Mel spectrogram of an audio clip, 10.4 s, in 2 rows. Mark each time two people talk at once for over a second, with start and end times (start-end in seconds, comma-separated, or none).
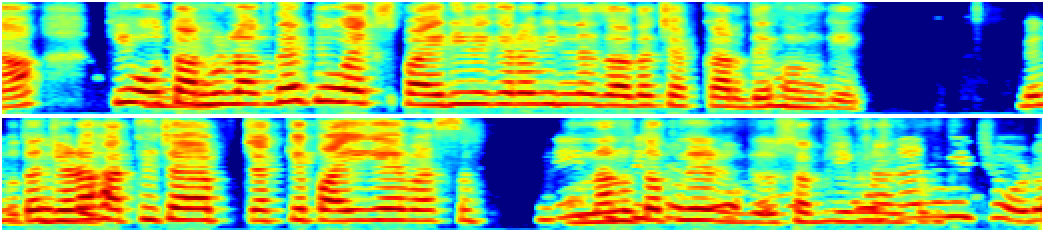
8.0-9.8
